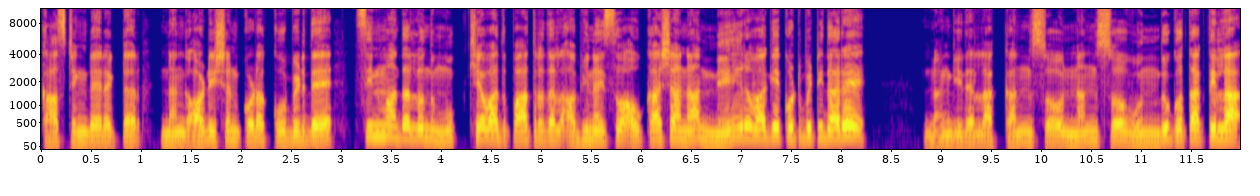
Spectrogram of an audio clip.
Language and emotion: Kannada, surprised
